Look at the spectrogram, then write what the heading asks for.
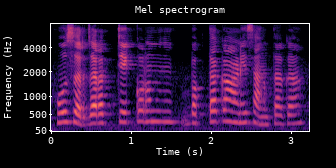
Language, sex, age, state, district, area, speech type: Marathi, female, 45-60, Maharashtra, Kolhapur, rural, spontaneous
